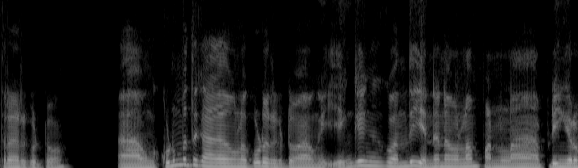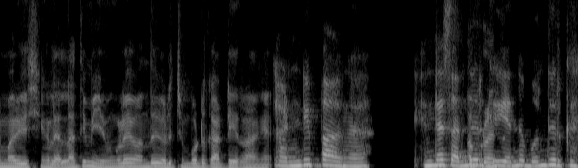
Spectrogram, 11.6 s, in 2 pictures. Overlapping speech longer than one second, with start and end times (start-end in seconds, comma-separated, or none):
none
